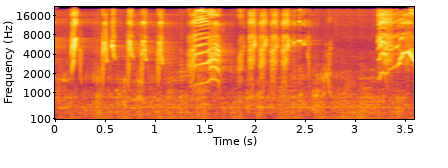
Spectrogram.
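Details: Long-tailed shrike song used as a prompt to get other shrikes singing: rapid bursts of sharp, high chirps and harsh squawky notes, with a wavering trilled phrase in the middle and a falling whistled ending.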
